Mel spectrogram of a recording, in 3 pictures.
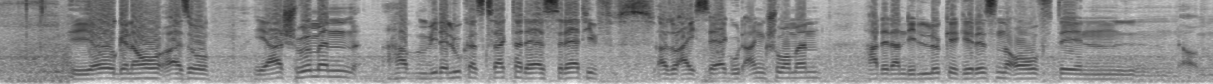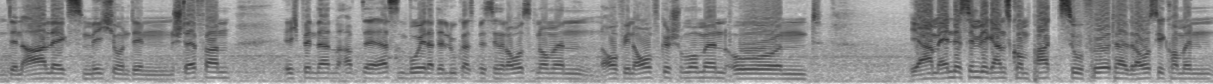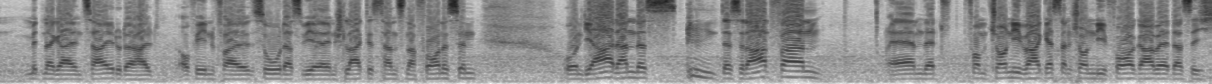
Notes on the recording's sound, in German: Vergangenes Wochenende haben wir unser Mikrofon wieder heimlich mit in die Sporttaschen der Jungs gepackt und herausgekommen ist wieder eine feine Live-On-Tape Folge - ungeschönt - ungestellt. Das Wochenende in Viernheim zum Saisonabschluss der zweiten Bundesliga Süd.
